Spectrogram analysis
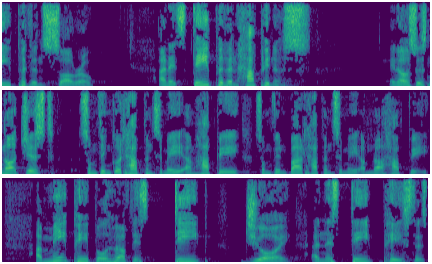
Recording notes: Recorded live at Life Church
